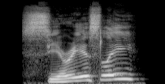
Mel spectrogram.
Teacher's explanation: Now, sometimes we just say, seriously? With rising intonation. Seriously? This is another way to show that what you heard is surprising.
